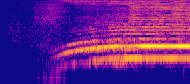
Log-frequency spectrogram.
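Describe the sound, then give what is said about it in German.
A civil defense air-raid siren north of Tel Aviv winds up, its faint wail rising in pitch before holding steady as it swells gradually louder. “Sirenenalarm nördlich von Tel Aviv.”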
